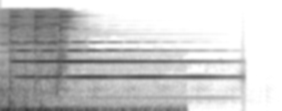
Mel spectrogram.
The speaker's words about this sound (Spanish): que suene la campana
